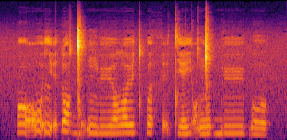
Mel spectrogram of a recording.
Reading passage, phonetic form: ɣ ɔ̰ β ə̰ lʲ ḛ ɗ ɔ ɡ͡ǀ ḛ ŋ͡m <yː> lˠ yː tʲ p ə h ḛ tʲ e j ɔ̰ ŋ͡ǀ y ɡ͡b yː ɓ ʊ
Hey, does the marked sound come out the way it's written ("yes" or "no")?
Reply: yes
